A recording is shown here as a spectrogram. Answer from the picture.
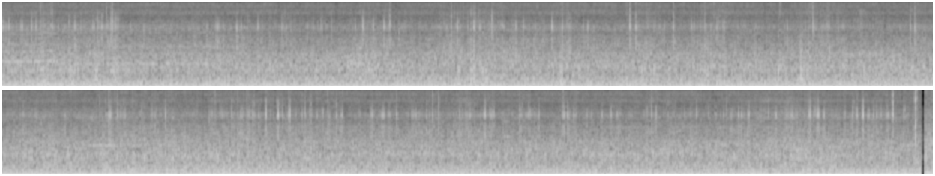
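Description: Volkswagen Thing's air-cooled flat-four engine droning steadily at cruising speed, mixed with tyre noise on a wet road, heard loud from inside the cabin.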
